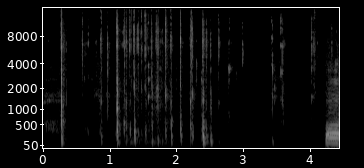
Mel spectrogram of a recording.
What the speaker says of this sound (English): So I'm going to type, whoop, that's a little big. Well, let's just type it.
